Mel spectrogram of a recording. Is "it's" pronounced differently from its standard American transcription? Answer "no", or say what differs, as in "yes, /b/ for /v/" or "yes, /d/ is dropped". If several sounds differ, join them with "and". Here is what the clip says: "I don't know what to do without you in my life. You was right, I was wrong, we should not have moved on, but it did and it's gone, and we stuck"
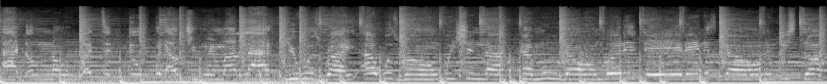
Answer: no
